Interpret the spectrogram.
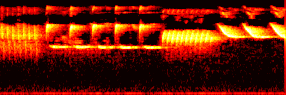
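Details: Yellow canary singing energetically: fast rolling trills, first a high buzzy series of short notes, then a long steady lower trill, ending in repeated high swooping notes, over a constant low hum.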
